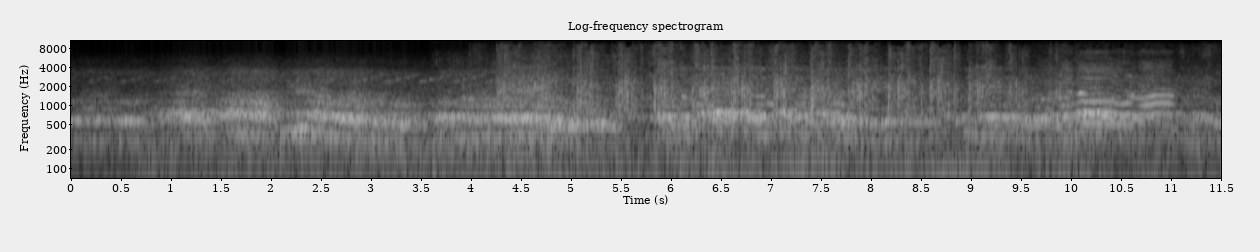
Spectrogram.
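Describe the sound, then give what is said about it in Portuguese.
A large crowd of Maradona's football fans in Buenos Aires, Argentina, chants in unison 'Diego is a feeling I can't explain', loud and sustained, with rhythmic surging voices and scattered cheers and whoops throughout. “Diego é um sentimento que não consigo explicar, cantavam os fãs do Maradona.”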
